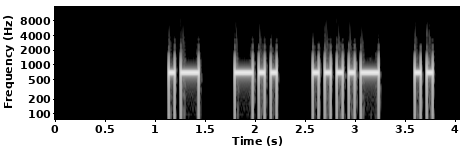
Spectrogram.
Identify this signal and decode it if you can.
Morse code, heard as a keyed tone, about 20 wpm, spaced as for 14 wpm, 700 Hz. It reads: AD4I
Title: 140 Lesson 23g - Letter f - Call Signs 20wpm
